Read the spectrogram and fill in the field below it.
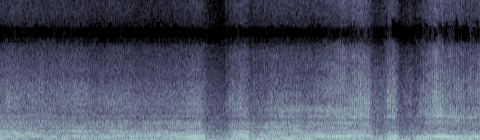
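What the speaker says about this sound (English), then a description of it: "He certainly seems to have the Gravedigger throttle rhythm, that's for sure. I mean, he is fluttering that thing a lot." Gravedigger monster truck engine at a Monster Jam World Finals, revving hard with a fluttering throttle, loud and close with pitch swooping up and down in repeated bursts.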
